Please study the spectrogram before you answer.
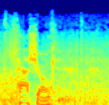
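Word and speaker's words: Passyunk: I've heard that's definitely how you know that someone's either not from here or new to the city is how they pronounce things like Skookul and Whisken, Pashunk, uh, all of the uh, all of the various complex names.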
